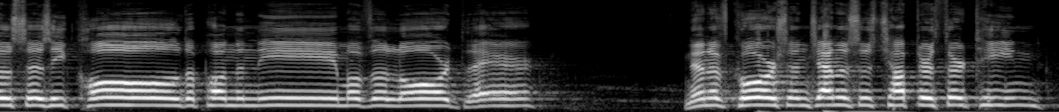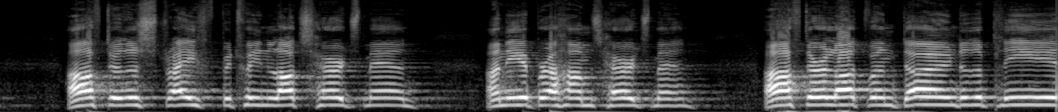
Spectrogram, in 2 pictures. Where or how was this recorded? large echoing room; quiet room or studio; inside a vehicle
large echoing room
